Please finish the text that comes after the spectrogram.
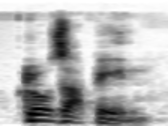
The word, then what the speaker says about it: clozapine: क्लोजापिन, very important drug. हम इसको mnemonic बनाने की कोशिश करेंगे। क्लोजापिन को हम याद रखेंगे क्लोजअप जैसे। क्लोजापिन प्रोनाउंसिएशन क्लोजअप की तरह लगती है।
